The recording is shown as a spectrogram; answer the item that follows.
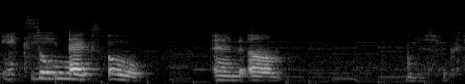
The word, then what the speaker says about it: EXO: And it's spelled EXO. That's right. And they go like EXO.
